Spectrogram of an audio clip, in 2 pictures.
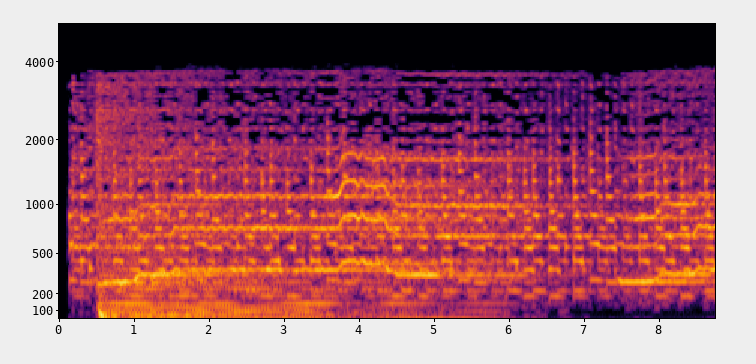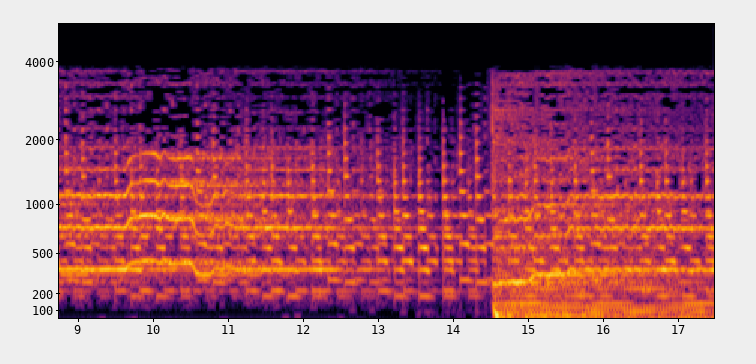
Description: sounds very nice, wouldn't mind knowing this...
It doesn't have any of the bagpipes (like in braveheart).
radio mix I think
